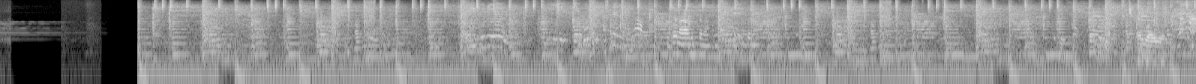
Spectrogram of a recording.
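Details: Upbeat reggae-style music with a steady thumping bass and drums starts after a brief quiet opening, with some singing mixed in.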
